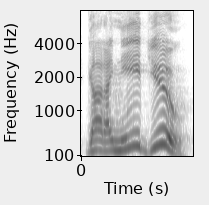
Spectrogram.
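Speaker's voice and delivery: slow, loud cry to God; loud plea. Acted. Believer crying out to God, slow loud plea. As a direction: cry it out, dragging it slowly.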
